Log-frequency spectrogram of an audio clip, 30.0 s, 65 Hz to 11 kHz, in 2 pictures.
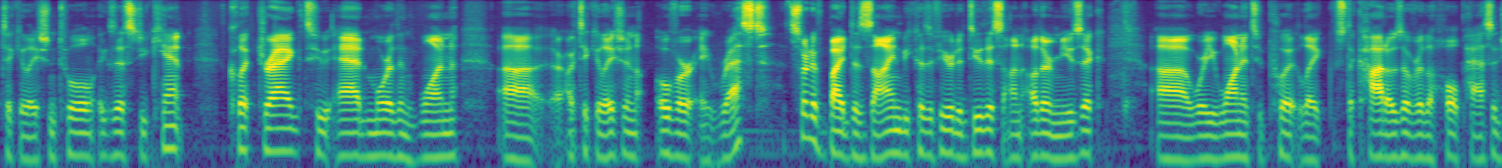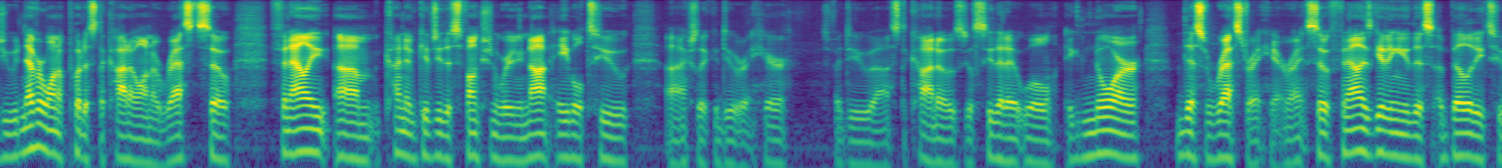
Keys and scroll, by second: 2.1-3.4 typing, 23.9-25.9 typing.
